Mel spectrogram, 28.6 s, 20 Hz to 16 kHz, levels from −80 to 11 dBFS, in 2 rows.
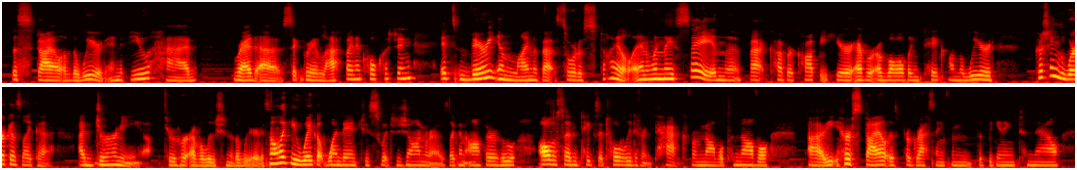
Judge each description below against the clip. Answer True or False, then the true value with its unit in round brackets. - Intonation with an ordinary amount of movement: True (3.5 semitones)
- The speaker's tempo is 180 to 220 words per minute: True (195 wpm)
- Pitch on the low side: False (165 Hz)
